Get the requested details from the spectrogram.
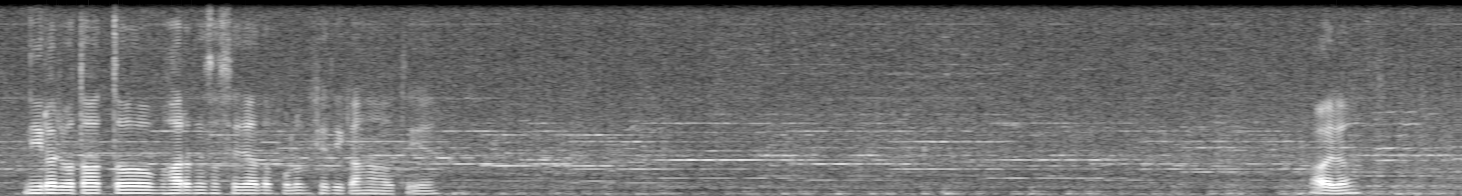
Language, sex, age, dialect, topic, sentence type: Hindi, male, 18-24, Awadhi Bundeli, agriculture, statement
